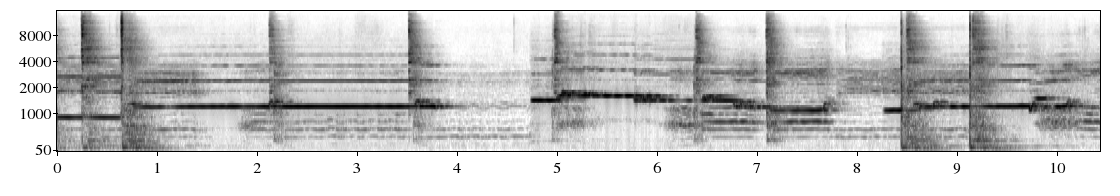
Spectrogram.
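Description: Kagura accompaniment: a bamboo transverse flute plays a held, stepping melody over uneven strikes of a taiko drum and percussion. The music drops away briefly about four seconds in, then resumes with the flute a step higher.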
